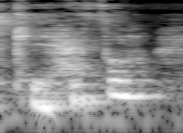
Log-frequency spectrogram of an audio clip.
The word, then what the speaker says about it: Kehethel: 29th and the angel of the day is key heffel and that is spelled k e h e h-e-t-h-e-l and in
